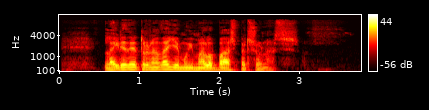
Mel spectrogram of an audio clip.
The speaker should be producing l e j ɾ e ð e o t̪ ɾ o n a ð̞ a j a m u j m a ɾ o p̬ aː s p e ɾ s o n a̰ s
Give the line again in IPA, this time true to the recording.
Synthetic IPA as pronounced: l a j ɾ e ð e o t̪ ɾ o n a ð̞ a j e m u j m a l o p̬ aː s p e ɾ s o n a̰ s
